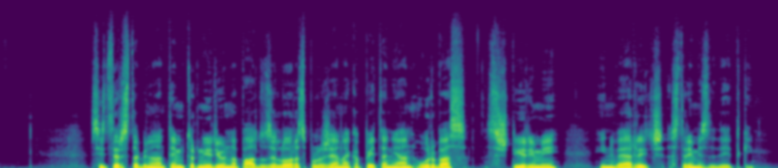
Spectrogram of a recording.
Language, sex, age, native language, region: Slovenian, male, 30-49, Slovenian, Central Slovenia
